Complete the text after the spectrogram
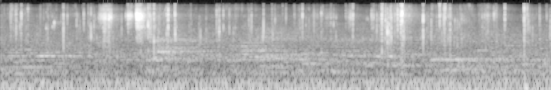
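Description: A young woman bites and crunches a snack close by.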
